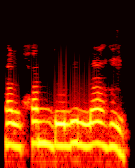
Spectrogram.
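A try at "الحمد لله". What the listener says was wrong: Aywa. Alhamdulillahi. Naam.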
